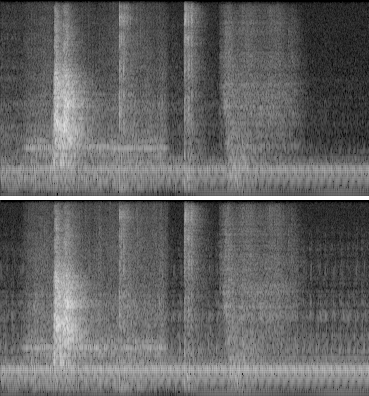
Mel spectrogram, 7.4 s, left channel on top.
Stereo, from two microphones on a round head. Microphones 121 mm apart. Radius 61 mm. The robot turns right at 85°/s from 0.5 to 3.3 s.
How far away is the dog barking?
About 2.5 m.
